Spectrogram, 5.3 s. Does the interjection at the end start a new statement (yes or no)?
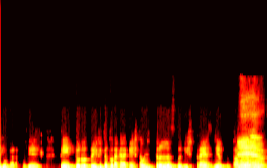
yes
